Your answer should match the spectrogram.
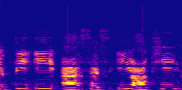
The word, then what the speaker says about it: desert: Desert，Desert，这边要特别注意，有一个字是 desert，它的发音是。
